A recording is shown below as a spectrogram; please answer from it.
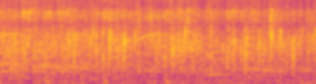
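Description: An audience at a large mushaira poetry gathering at the Expo Center in Karachi applauds, a brief, dense wash of clapping with a voice speaking over it.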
